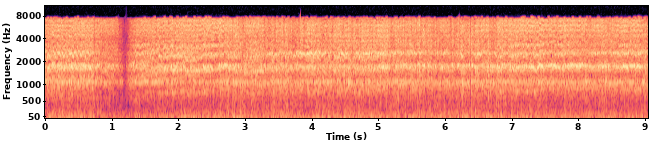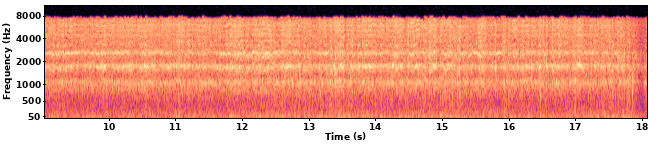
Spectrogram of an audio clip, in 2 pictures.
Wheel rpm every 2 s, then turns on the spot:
130, 200, 220, 230, 230, 230, 220, 230, 220.
none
